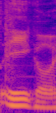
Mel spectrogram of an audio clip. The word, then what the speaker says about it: Igor: you must be Igor now it's pronounced I go but they told me it was Eagle well they were wrong name weren't they you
